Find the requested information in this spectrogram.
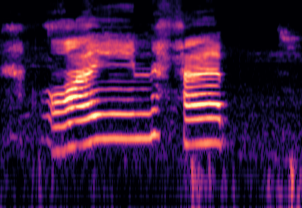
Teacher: হলকের মধ্যখান হতে আইন হা। বলছিলাম না আইন, এটা গলায় চাপাই বলতে হবে আইন, পরে হা।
